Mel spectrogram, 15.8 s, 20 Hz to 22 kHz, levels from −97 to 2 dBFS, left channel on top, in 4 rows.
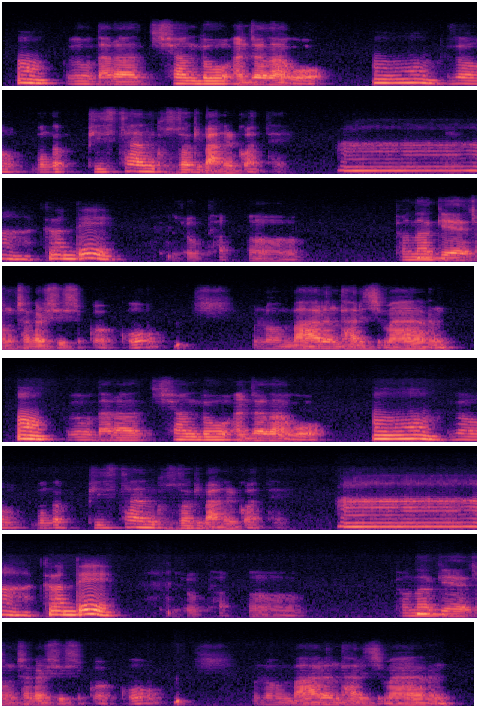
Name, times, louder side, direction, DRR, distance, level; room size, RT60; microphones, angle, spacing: voice 1, 0.5-2.7 3.7-6.3 7.6-7.8 9.4-10.4 11.2-13.2 13.5-15.6, left 3 dB, 50° left, 1.0 m, -30 dB
voice 2, 3.1-3.6 6.8-8.8 11.4-11.6, right 5 dB, 85° right, 0.4 m, -24 dB
5.7 x 2.0 x 3.7 m
head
